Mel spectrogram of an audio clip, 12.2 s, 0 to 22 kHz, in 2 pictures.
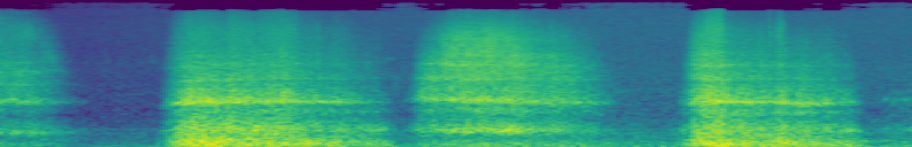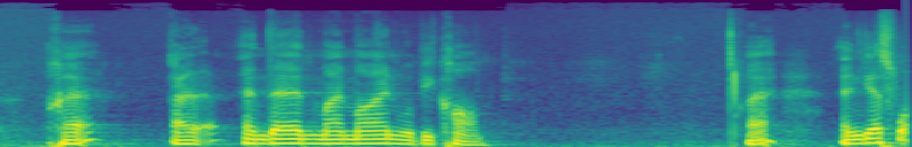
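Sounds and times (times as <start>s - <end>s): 
slow deep breathing: 0.0s - 6.4s, 11.3s - 11.7s
speech: 6.6s - 9.4s, 11.1s - 12.1s.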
